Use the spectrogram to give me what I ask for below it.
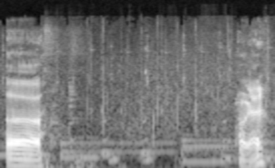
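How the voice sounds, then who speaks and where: A man giving casual, rambling gameplay commentary as a let's play host, with sudden loud outbursts and hiccups. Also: lowish voice, fairly even intonation, drawn-out words, faint music behind.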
